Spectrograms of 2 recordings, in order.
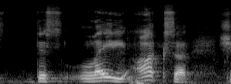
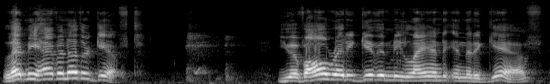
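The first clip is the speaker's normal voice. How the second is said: bold eager request; 5 semitones higher, 8 dB louder than usual. Retold or imitated. Achsah boldly asks her father.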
